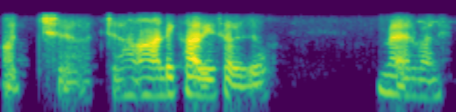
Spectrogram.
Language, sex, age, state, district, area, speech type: Sindhi, female, 45-60, Delhi, South Delhi, rural, conversation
